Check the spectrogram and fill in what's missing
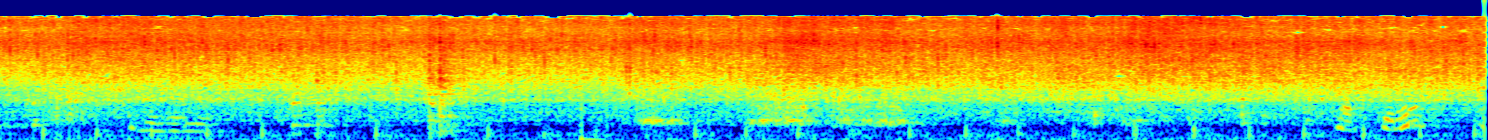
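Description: Fish and tomatoes fry together in a pan for a fish curry: a steady, close sizzle runs throughout, broken by scraping stirs and light taps of a spatula against the pan.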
